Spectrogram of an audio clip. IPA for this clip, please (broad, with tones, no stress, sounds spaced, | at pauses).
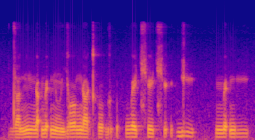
d ä˨ n ĩ˦˨ ŋ ä˦ ʔ m ɛ˦ ʔ n ũ˨ j ɔ˦ ŋ ä˦ kʰ o˦˨ ɡ ʊ˦ ʔ | w ɛ˦ t͡ɕʰ e˦˨ ɪ̯ t͡ɕʰ ɪ˦ ʔ | ɡ i˦˨ | m ɛ˦ ʔ ŋ i˦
